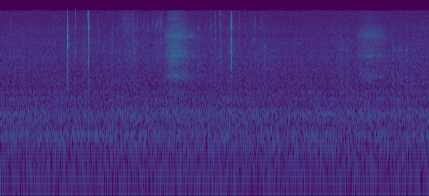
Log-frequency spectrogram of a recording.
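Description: Pocketknife blade cutting thin shavings from a small wooden carving: two short, soft scraping cuts, about three seconds in and near the end, with a few sharp little clicks of the blade on the wood.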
